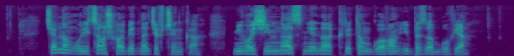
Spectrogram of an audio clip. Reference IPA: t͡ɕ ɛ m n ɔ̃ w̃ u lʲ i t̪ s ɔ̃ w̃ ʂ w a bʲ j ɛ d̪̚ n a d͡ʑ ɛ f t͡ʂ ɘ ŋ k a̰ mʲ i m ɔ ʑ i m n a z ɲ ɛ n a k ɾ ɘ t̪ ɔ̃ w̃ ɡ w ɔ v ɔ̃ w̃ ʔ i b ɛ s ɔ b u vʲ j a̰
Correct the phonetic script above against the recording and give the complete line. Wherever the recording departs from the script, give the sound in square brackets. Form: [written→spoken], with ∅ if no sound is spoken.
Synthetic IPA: t͡ɕ ɛ m n ɔ̃ w̃ u lʲ i t̪ s ɔ̃ w̃ ʂ w a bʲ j ɛ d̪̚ n a d͡ʑ ɛ f t͡ʂ ɘ ŋ k a̰ mʲ i m ɔ ʑ i m n a z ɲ ɛ n a k ɾ ɘ t̪ ɔ̃ w̃ ɡ w ɔ v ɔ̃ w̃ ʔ i b ɛ [s→z] ɔ b u vʲ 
